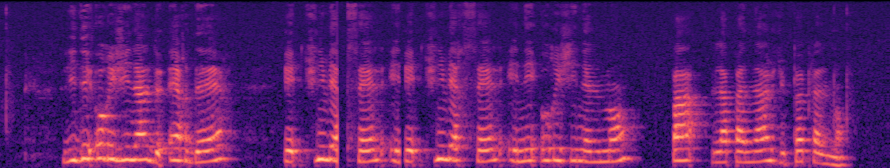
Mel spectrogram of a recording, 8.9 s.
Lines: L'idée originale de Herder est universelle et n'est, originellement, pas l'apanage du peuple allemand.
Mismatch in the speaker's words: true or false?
true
